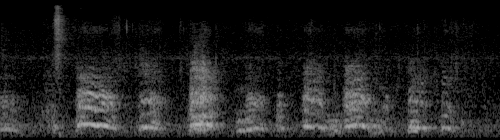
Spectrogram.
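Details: Poodle puppies aged seven weeks, Honey and Emma, lively and playful; a run of about seven short, harmonic puppy yaps and barks, roughly one each half second, with quiet room background.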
